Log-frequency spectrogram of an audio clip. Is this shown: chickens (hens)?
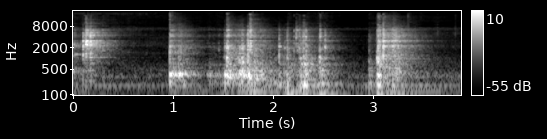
no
